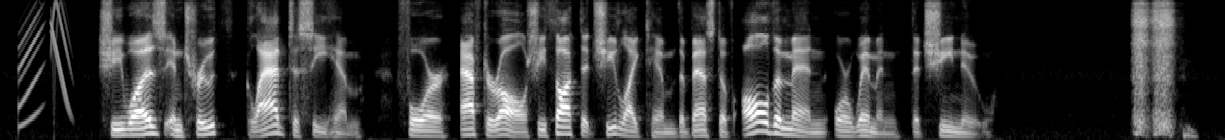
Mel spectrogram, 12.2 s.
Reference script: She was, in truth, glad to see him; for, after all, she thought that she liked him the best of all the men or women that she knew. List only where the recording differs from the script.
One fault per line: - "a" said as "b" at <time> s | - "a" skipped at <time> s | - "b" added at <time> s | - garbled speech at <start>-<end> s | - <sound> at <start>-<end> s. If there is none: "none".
- chirp at 0.2-0.7 s
- sniff at 11.3-12.0 s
